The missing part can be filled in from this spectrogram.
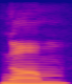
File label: "ngam2", Taiwanese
